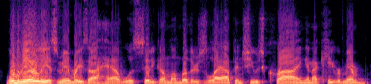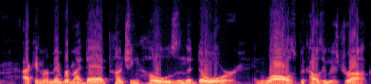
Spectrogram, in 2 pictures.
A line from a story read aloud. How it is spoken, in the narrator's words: says Rouse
